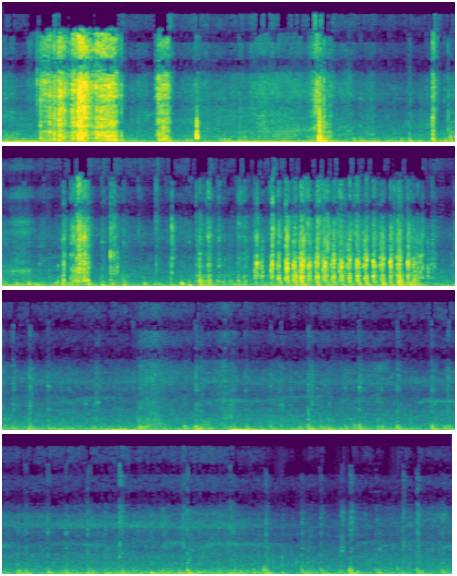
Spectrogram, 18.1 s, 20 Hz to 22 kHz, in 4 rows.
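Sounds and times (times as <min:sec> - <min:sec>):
packaging crackling: 0:00.0 - 0:08.9
packaging clicks and knocks: 0:03.1 - 0:08.8.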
